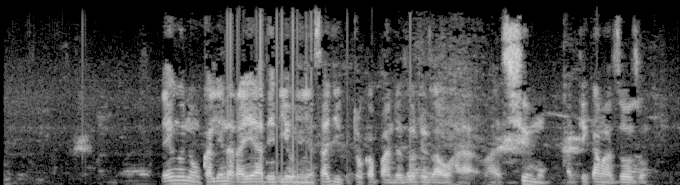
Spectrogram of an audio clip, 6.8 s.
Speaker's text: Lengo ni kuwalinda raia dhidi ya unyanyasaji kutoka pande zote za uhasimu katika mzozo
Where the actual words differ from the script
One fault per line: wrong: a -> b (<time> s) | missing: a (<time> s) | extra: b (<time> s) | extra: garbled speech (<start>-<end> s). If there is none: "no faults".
no faults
